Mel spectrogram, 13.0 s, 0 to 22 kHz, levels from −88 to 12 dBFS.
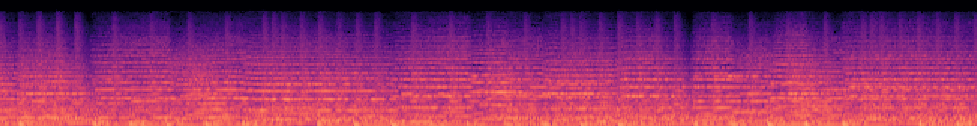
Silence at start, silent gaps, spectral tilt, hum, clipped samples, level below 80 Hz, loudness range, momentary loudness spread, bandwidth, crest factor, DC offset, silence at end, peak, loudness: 0 s; none; -5.5 dB/octave; none; under 0.1%; -22 dBFS; 1 LU; 3 LU; 14 kHz; 14 dB; under 0.1%; 0 s; -2 dBFS; -16 LUFS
